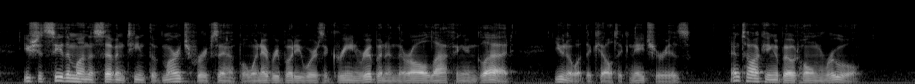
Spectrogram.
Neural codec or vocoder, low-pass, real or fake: none; 7.2 kHz; real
